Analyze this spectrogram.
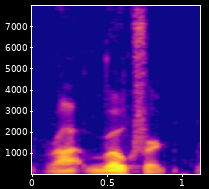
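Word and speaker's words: Rocafort: How do you say that? Roquefort. – Yes. – Like the dressing.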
